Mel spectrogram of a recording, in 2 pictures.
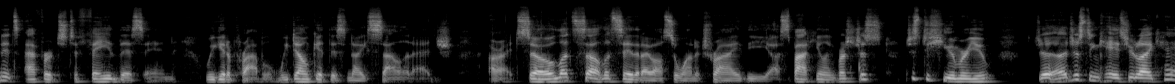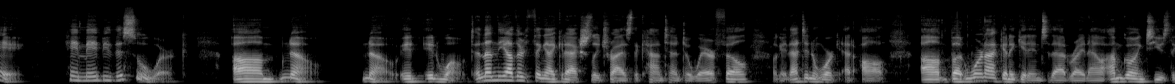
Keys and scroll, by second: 4.3 alt+super+z, 4.9 alt+super+z, 6.4 super+d, 9.0 ], 20.3 super+z, 21.5 super+d.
